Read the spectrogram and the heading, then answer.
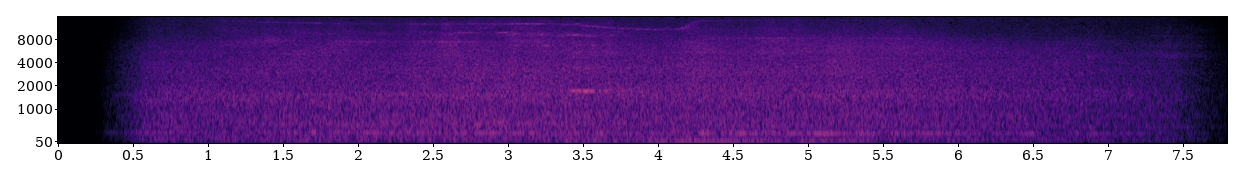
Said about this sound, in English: I noticed all the traffic sound that my building is like 50 feet from. So I ran in, got my mic, and recorded that for you. So here's a recording of the traffic that's going by my office building. And for future reference, this is about 77 decibels.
